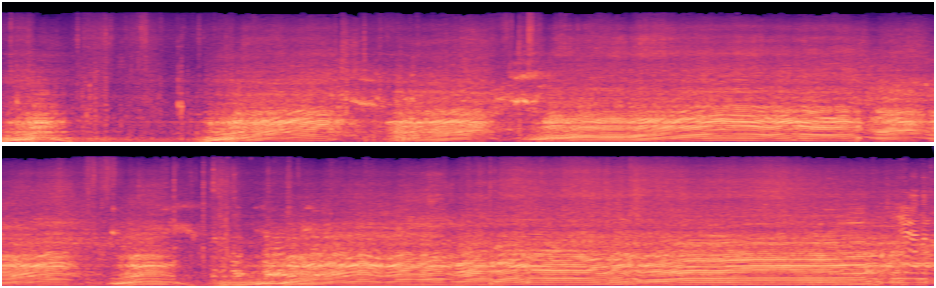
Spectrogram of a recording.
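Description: Mercedes-Benz C-Class engine revving hard, its pitch climbing and dropping again and again, while the rear tyres spin and squeal through a smoky burnout drift. The revving starts about two seconds in and is heard from inside the cabin.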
